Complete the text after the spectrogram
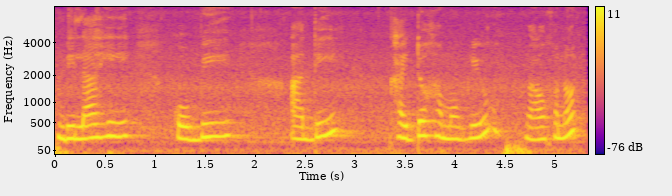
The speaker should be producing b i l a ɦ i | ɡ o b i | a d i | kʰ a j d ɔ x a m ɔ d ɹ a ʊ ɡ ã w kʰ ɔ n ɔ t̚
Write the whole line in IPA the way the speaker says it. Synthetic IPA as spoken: b i l a ɦ i | k o b i | a d i | kʰ a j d ɔ x a m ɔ ɡ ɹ i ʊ ɡ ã w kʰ ɔ n ɔ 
